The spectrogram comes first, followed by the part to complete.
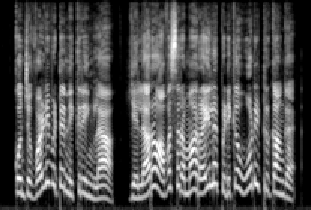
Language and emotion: Tamil, angry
